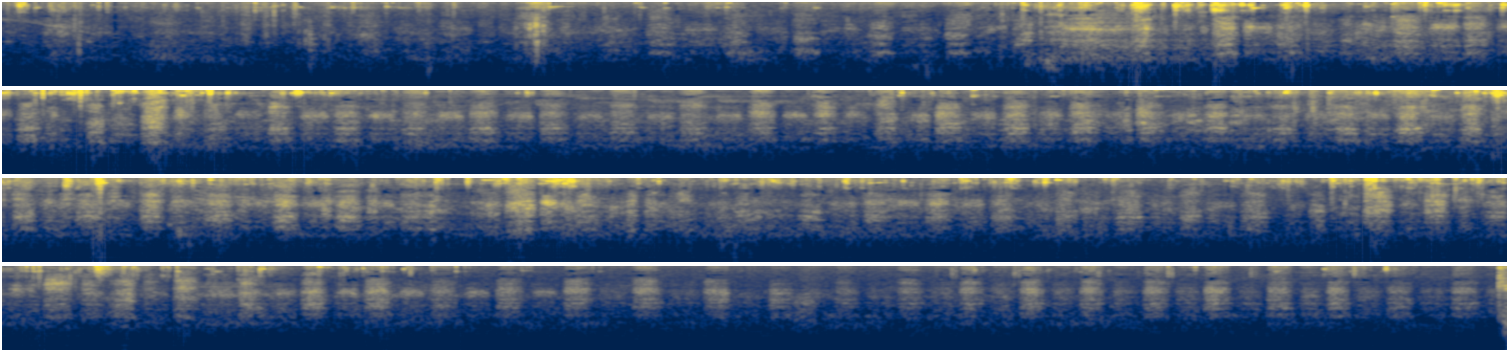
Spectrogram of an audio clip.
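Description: A dog panting hard in excited play, in quick rough breaths that grow louder in stretches.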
